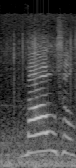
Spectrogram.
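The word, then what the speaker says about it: Mousehole: time we should be in now so what mausole that's how it's pronounced what are you talking about it's spelled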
